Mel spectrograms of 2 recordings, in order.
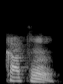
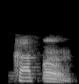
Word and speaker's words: ans: Pendant 4 ans. 4 ans. That S is silent.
